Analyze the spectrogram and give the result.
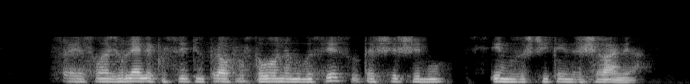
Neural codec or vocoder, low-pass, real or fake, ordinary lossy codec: codec, 16 kHz in and 24 kHz out, 0.6 kbps, FireRedTTS-2 codec; 3.6 kHz; fake; AAC, 16 kbps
